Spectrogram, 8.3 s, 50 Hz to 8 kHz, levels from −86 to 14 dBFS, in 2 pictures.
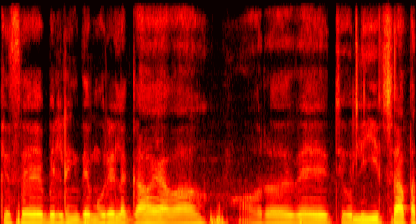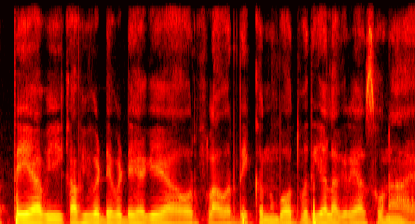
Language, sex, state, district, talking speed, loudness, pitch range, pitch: Punjabi, male, Punjab, Kapurthala, 225 wpm, -20 LUFS, 135-145 Hz, 135 Hz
